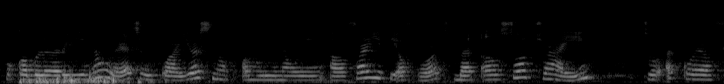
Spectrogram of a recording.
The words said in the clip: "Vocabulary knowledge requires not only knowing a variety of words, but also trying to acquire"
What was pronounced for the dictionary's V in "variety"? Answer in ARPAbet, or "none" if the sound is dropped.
F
